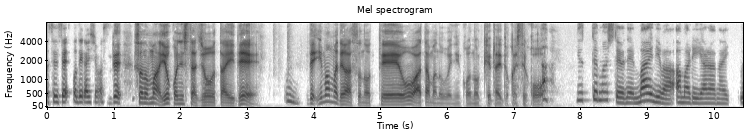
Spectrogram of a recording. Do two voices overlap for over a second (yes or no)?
no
